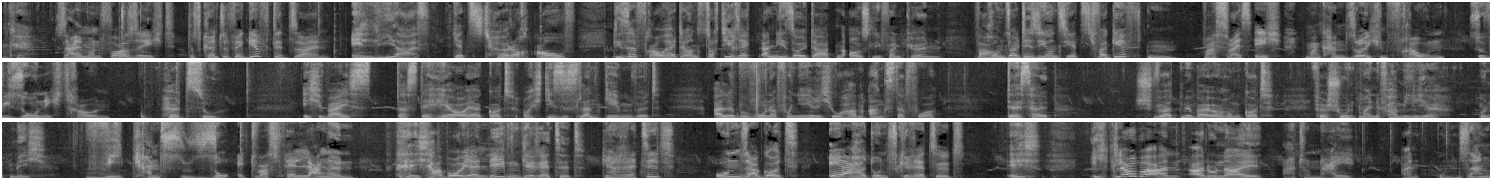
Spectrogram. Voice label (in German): Dialog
